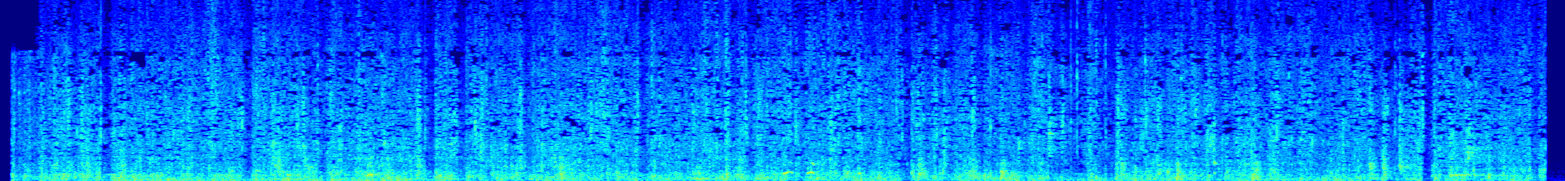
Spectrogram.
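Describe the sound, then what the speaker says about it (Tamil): Hail pours down in the Tujunga Canyon area of California, a dense, continuous loud hiss of countless ice pellets striking surfaces, unbroken and close throughout, with no voices. "அங்கே பனிக்கட்டி மழை பெஞ்சிக்கிட்டு இருக்குது"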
